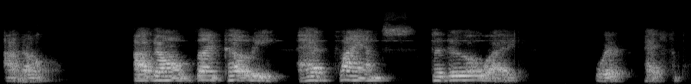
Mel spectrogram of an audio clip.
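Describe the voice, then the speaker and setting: A woman's voice: medium pitch, fairly even intonation, slow, vocal fry, slight background noise. A woman testifying as a witness in court, speaking in hesitant, broken phrases. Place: indoor courtroom. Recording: distant, echoey, muffled courtroom audio.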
